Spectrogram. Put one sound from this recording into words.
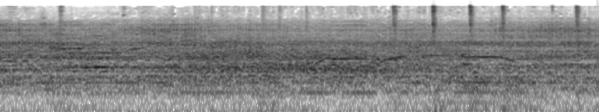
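Tyres squeal during burnouts.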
